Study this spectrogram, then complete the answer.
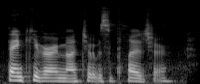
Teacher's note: that's a falling intonation pattern and it indicates confidence and certainty · Do you hear how the music or intonation falls after the final stressed syllable?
